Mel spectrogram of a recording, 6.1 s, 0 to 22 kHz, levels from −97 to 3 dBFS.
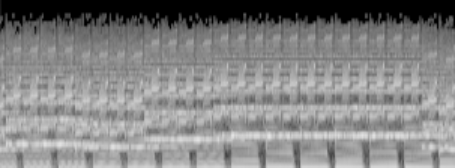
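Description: Nothing in the recording stood out as a technical problem on listening.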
